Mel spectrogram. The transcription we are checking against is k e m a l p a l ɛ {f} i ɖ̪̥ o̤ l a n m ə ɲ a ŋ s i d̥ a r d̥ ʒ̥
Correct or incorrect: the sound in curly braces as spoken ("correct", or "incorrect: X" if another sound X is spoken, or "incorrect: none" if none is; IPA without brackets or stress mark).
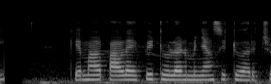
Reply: correct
